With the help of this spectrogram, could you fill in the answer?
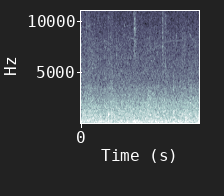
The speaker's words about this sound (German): Wir müssen unter den Baum, wir kriegen ja. hier voll die Husche ab.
